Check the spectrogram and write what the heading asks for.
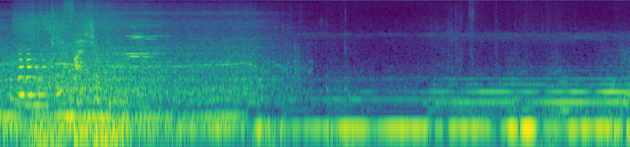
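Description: Jeep Wrangler engines and tyres rolling over grass as the vehicles slow to a stop. After about three and a half seconds the vehicle noise fades and soft orchestral music with low held notes takes over.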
